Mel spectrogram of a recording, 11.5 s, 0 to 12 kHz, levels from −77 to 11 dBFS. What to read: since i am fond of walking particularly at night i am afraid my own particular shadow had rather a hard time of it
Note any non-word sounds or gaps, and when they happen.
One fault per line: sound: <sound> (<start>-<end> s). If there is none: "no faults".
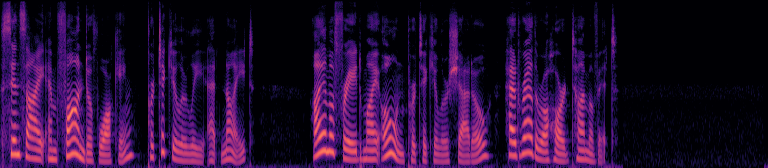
no faults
